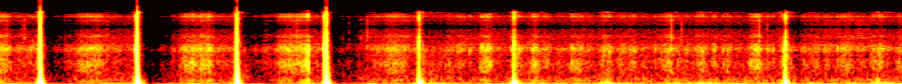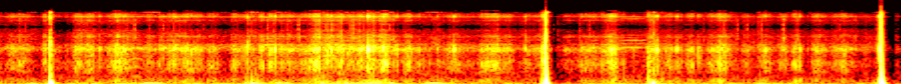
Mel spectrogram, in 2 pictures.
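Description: Wind rumbling on the microphone, with a run of sharp clicks: about three a second at first, then more widely spaced.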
